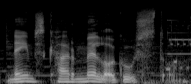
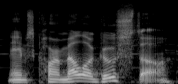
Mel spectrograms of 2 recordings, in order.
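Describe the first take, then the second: First: It is read in a put-on Spanish accent. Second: It is read in the speaker's ordinary accent.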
